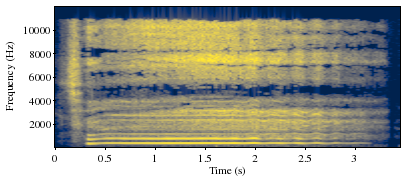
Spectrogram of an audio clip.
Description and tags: separate female vocal notes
